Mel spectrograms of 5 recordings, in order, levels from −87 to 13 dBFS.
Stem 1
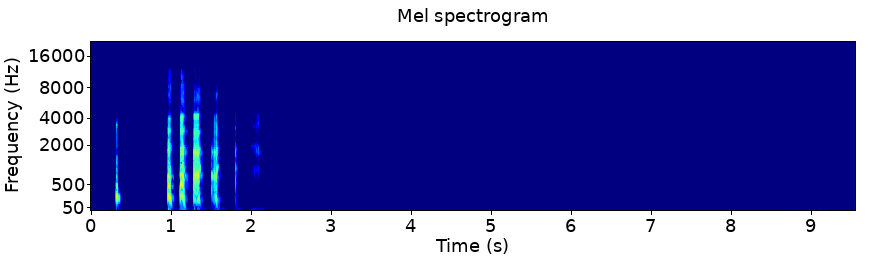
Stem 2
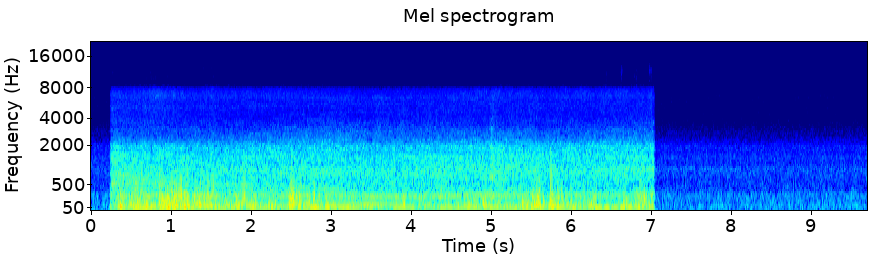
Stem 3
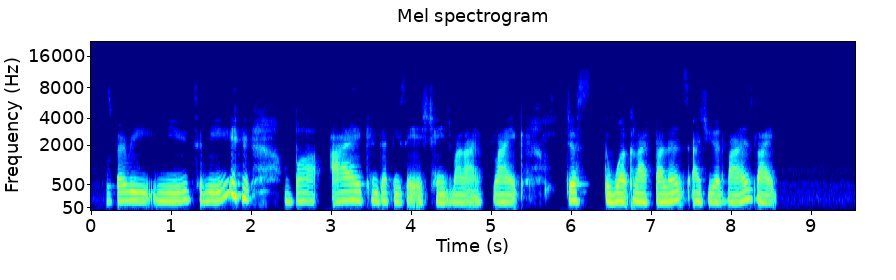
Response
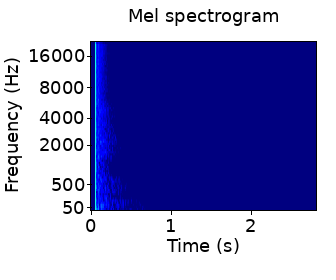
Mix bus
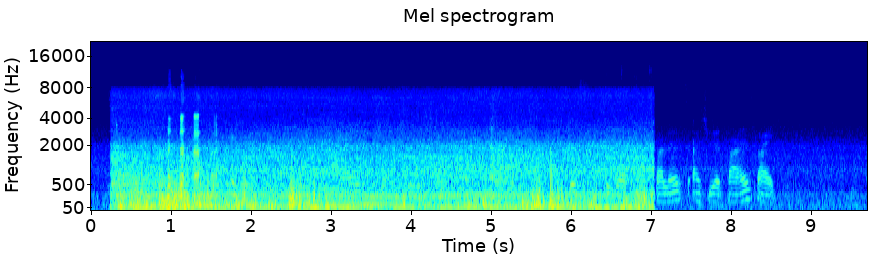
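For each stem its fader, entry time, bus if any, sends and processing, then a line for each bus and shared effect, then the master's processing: −4.0 dB, 0.00 s, no send, no processing
−2.0 dB, 0.00 s, no send, no processing
−11.5 dB, 0.00 s, no send, high-pass filter 330 Hz 12 dB per octave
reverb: not used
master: no processing

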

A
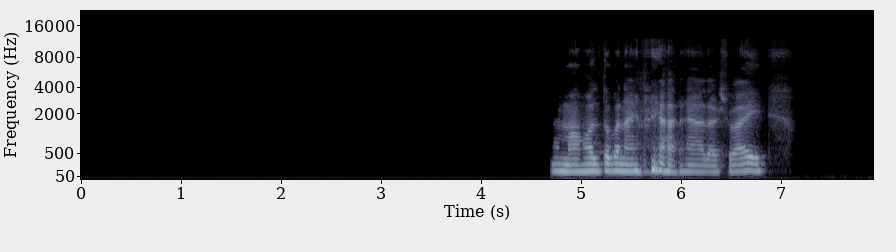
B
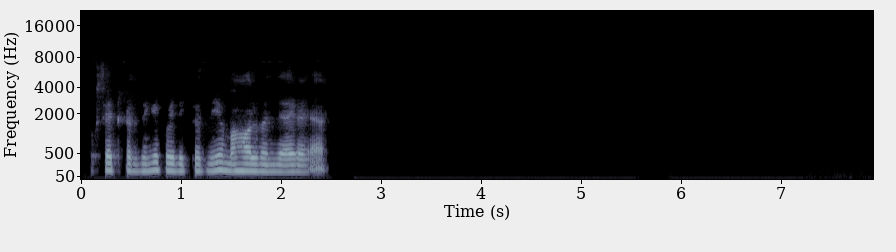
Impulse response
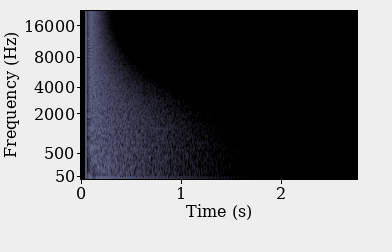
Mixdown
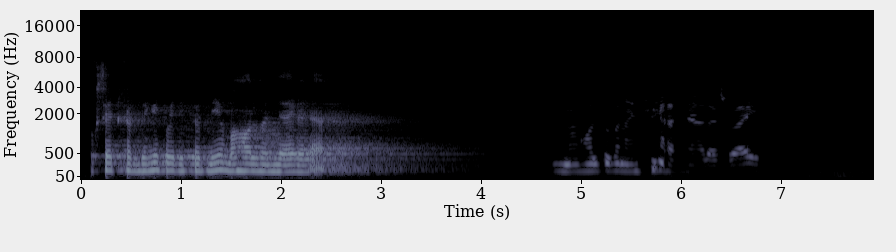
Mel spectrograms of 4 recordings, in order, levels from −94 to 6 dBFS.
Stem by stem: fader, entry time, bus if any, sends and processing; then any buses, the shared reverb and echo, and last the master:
−11.0 dB, 0.00 s, no send, spectral dynamics exaggerated over time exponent 3; formant filter that steps through the vowels 1.2 Hz
−3.5 dB, 0.00 s, send −14.5 dB, no processing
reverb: on, RT60 2.0 s, pre-delay 10 ms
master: high-pass filter 42 Hz; downward compressor 6 to 1, threshold −38 dBFS, peak gain reduction 11 dB

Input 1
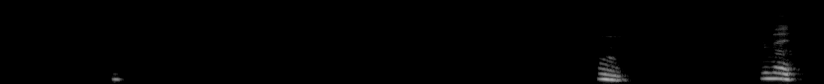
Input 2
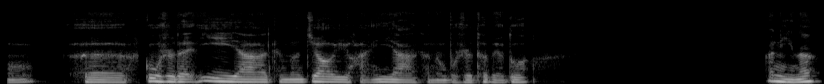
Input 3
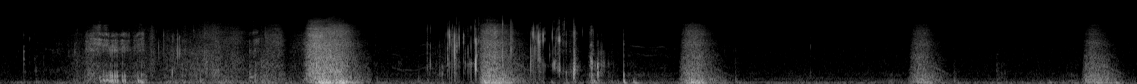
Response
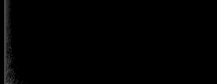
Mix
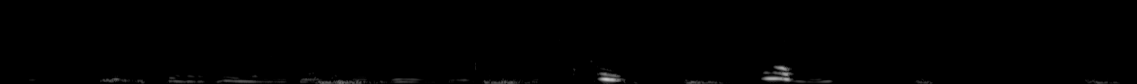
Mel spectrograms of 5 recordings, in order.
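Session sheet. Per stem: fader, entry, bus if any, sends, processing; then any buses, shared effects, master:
+2.5 dB, 0.00 s, no bus, send −13.5 dB, no echo send, no processing
−3.0 dB, 0.20 s, bus A, no send, no echo send, automatic ducking −13 dB, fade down 1.10 s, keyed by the first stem
−3.5 dB, 0.00 s, bus A, no send, echo send −10.5 dB, expanding power law on the bin magnitudes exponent 2.6; Bessel low-pass filter 1,400 Hz, order 2; noise gate with hold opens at −44 dBFS
bus A: 0.0 dB, high-shelf EQ 2,000 Hz +8 dB; downward compressor 5 to 1, threshold −34 dBFS, peak gain reduction 12.5 dB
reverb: on, RT60 0.30 s, pre-delay 6 ms
echo: repeating echo 170 ms, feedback 43%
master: parametric band 4,000 Hz +5.5 dB 0.45 octaves; every bin expanded away from the loudest bin 2.5 to 1

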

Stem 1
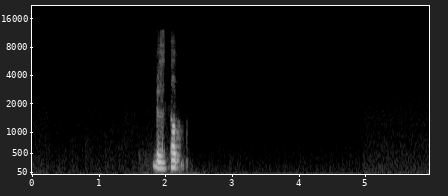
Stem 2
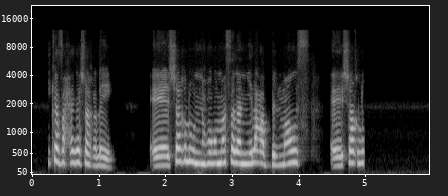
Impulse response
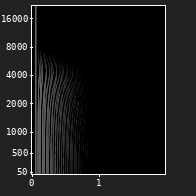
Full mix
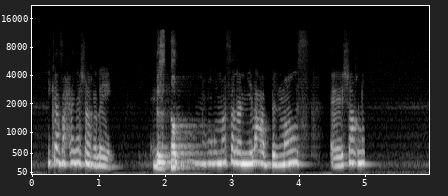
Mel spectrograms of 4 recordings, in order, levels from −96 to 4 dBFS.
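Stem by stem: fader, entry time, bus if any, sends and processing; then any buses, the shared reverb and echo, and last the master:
+1.5 dB, 0.00 s, send −15.5 dB, no processing
−3.0 dB, 0.00 s, no send, low-pass filter 1,000 Hz 6 dB per octave; mains-hum notches 60/120/180/240 Hz; multiband upward and downward compressor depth 40%; automatic ducking −22 dB, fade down 0.55 s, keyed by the first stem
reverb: on, RT60 1.1 s, pre-delay 32 ms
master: parametric band 240 Hz +13.5 dB 0.82 octaves; comb filter 4.4 ms, depth 74%

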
